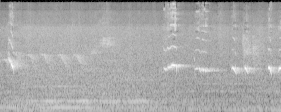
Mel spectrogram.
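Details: Greater green leafbird with thick, coarse song bursts sought by contest judges. A near-silent stretch with a faint high note is followed by a late series of short, sharp whistled chirps repeated about every half second.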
